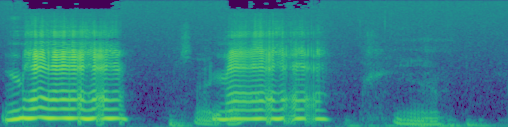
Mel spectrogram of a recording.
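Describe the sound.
A person imitates a goat with two loud, wavering bleats, each about a second long and separated by a short pause, followed by a softer, lower vocal sound.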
